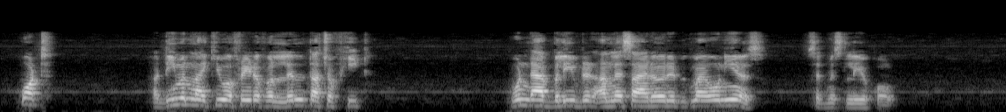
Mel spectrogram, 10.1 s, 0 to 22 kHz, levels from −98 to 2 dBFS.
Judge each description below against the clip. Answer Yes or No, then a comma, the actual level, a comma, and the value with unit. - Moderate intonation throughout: No, narrow, 2.0 semitones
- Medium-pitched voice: Yes, medium, 160 Hz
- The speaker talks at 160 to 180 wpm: Yes, average, 165 wpm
